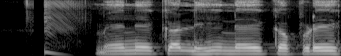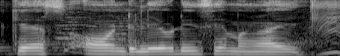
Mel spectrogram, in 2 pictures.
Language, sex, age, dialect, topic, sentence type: Hindi, male, 18-24, Kanauji Braj Bhasha, banking, statement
